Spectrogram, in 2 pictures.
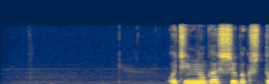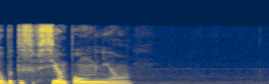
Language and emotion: Russian, angry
